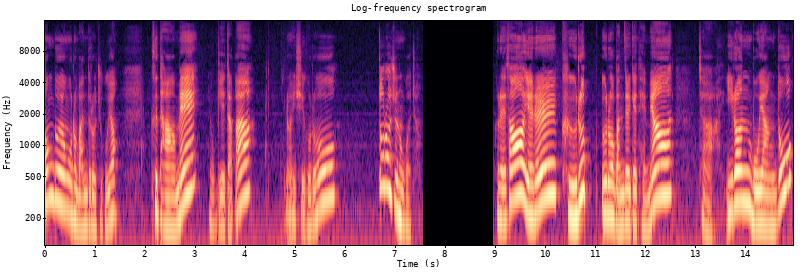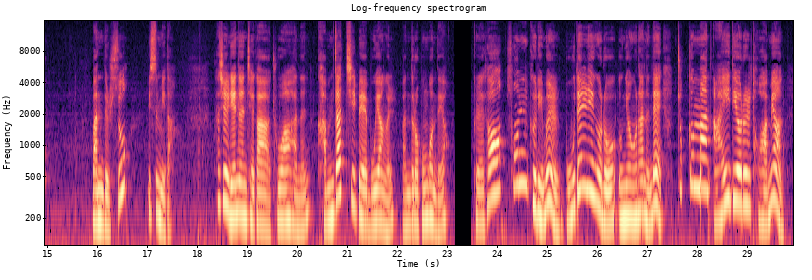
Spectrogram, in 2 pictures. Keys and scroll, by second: 25.9 super+d, 26.3 super+d, 26.5 super+d.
